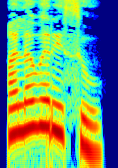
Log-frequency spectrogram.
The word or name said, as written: ಅಲವರಿಸು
